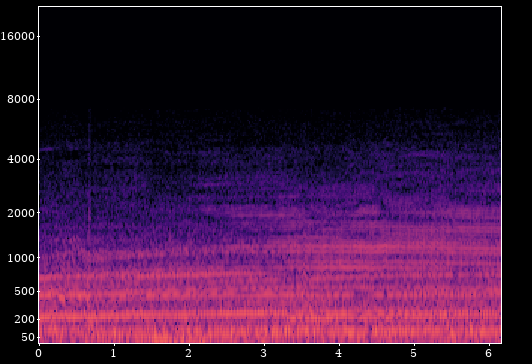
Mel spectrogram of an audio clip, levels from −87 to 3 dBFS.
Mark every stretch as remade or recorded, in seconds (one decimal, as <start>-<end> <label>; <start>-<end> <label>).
0.0-2.1 remade; 2.1-3.4 recorded; 3.4-5.5 remade; 5.5-6.2 recorded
